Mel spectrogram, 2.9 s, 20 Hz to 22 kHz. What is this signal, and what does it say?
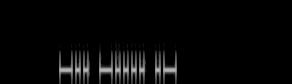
Morse code, heard as a keyed tone, about 30 wpm, 700 Hz. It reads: D6A
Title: All Cut Numbers - 3-Digit 30wpm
